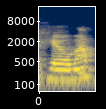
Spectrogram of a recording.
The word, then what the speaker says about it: Jehová: dios y cuando vemos el nombre jehová pues es una pronunciación en alemán del nombre llave y es una pronunciación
